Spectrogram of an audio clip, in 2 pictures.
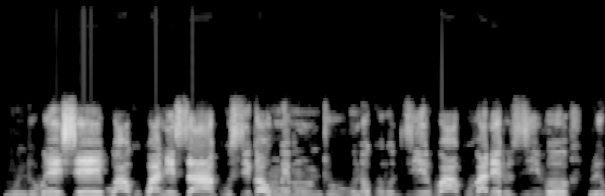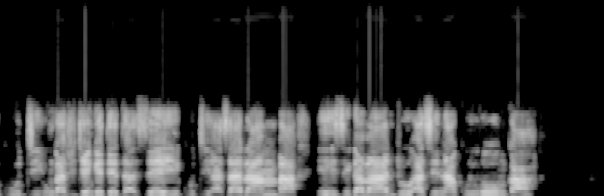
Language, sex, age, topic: Ndau, female, 36-49, health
